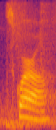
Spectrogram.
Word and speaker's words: squirrel: like a curse word native pronunciation squirrel squirrel squirrels so it would be like Earl or Earl ier oh no no like O's no O's in there okay we're getting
